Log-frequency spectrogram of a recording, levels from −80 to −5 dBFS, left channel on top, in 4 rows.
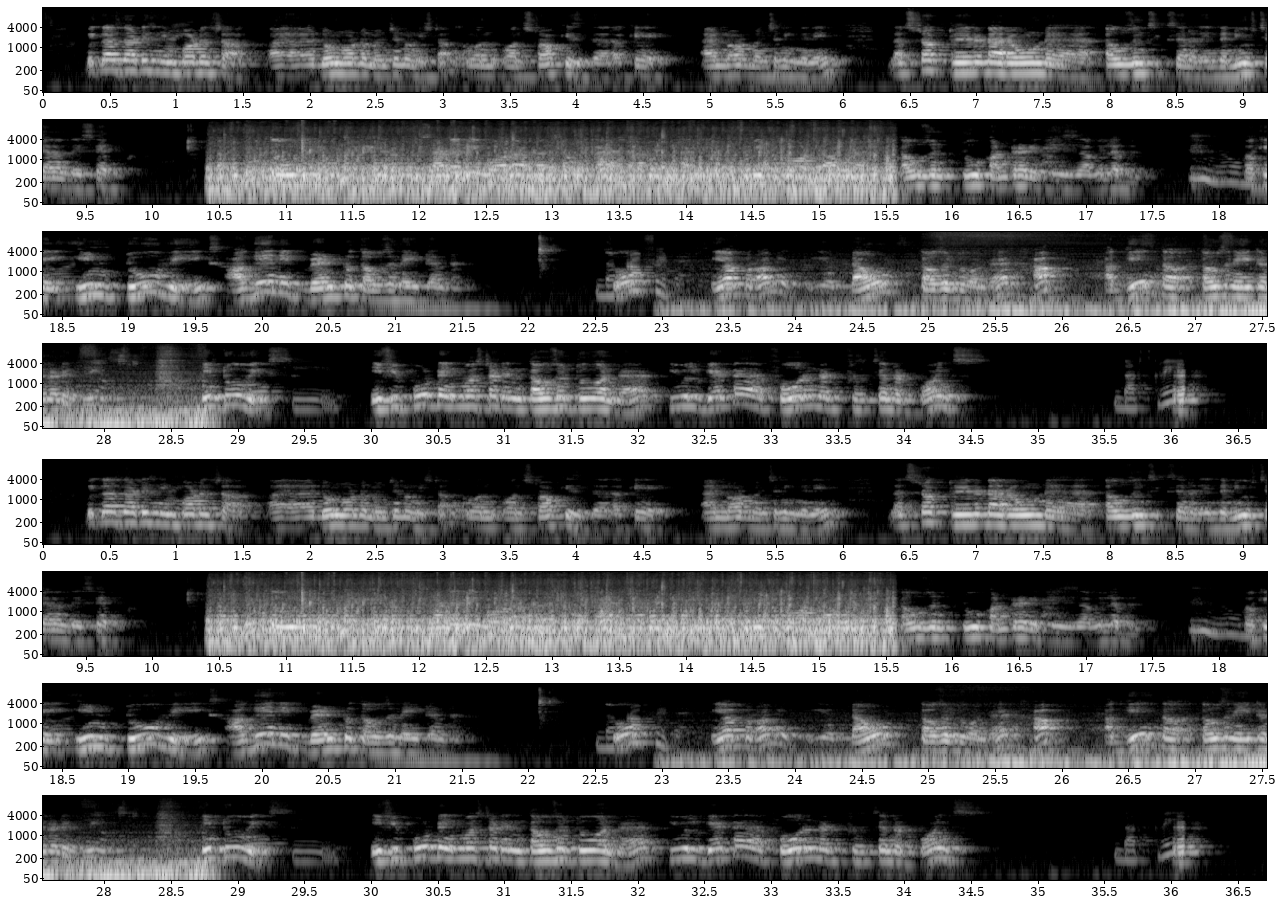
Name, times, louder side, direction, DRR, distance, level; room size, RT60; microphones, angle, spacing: voice 1, 0.3-4.6 4.9-5.9 6.4-9.7 10.5-17.4 18.2-21.5 22.1-22.2 22.6-22.9 23.4-26.1 26.3-28.0 28.7-29.4 30.0-34.5 36.0-36.1, left 1 dB, 15° left, 1.7 m, -28 dB
sound 1, 10.4-15.6, right 1 dB, 10° right, 0.6 m, -23 dB
voice 2, 17.8-18.6 22.5-23.1 27.7-28.0 29.0-29.7 30.7-31.0 35.6-36.1, left 3 dB, 65° left, 1.3 m, -45 dB
sound 2, 22.9-28.8, equal, 40° left, 2.1 m, -31 dB
19.5 x 14.0 x 2.3 m
head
